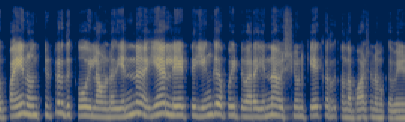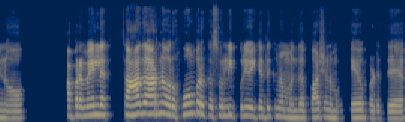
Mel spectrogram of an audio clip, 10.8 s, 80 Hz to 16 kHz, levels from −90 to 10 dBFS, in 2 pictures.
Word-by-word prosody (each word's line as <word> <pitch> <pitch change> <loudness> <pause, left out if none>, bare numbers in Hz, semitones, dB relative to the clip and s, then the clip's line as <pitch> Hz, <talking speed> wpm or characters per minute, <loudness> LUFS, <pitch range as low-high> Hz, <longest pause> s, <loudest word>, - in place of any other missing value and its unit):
பையன 255 +4 +8
வந்து 245 -1 -5
திட்றதுக்கோ, 245 -2 -5
இல்ல 215 -1 +1
அவன 200 0 -5
என்ன, 260 +5 -3 0.3
ஏன் 280 -1 +8
லேட்டு. 240 -1 +4 0.2
எங்க 255 +3 -4
போய்ட்டு 235 -3 -5
வர, 205 0 0
என்ன 245 +3 +1
விஷயன்னு 220 +1 -9
கேக்குறதுக்கு 225 -3 -5
அந்த 185 -1 -5
பாஷ 200 +1 -4
நமக்கு 180 0 -10
வேணும். 170 -1 -6 0.7
அப்புறமேலு 240 +2 +3 0.3
சாதாரண 275 +3 +6
ஒரு 235 - 0
ஹோம்வொர்க்க 270 -1 -2
சொல்லி 230 +1 -2
புரிய 225 0 -3
வைக்கிறதுக்கு, 215 0 -6
நம்ம 190 -2 -7
அந்த 185 0 -6
பாஷை 195 +1 -4
நமக்கு 175 -1 -11
தேவப்படுது. 170 -3 -6
225 Hz, 165 wpm, -24 LUFS, 195-245 Hz, 0.7 s, பையன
